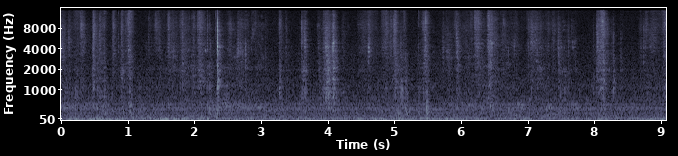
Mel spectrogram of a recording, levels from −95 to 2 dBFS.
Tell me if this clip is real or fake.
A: real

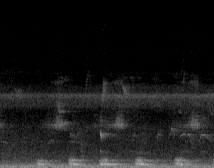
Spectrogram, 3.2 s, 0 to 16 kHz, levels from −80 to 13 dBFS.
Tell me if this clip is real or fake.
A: real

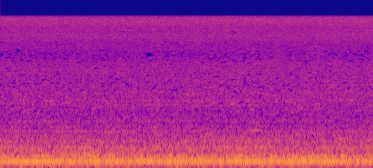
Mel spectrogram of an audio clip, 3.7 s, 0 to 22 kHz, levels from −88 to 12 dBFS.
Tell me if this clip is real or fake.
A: real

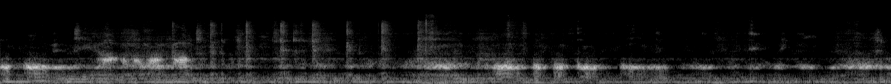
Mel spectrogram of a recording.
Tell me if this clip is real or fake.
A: fake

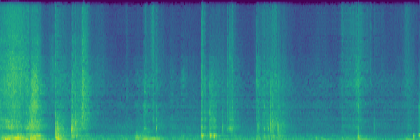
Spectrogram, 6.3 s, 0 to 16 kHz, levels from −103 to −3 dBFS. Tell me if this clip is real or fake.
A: fake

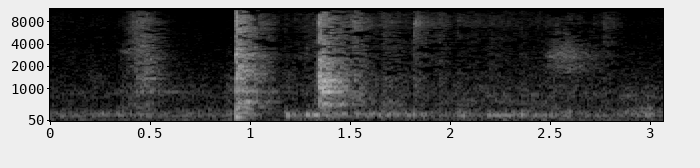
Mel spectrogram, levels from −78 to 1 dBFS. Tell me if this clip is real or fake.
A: real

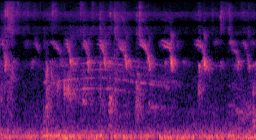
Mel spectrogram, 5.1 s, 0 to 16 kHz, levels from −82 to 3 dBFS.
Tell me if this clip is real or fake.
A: real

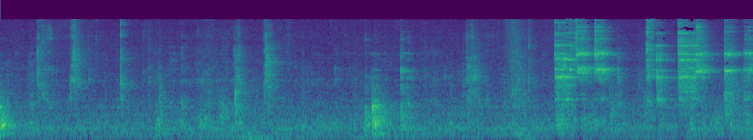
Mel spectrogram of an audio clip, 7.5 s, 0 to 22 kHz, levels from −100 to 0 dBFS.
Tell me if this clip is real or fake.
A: real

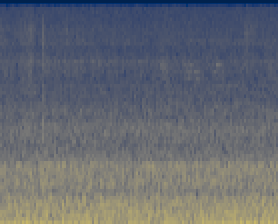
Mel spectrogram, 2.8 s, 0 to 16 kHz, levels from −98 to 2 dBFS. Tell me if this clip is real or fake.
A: real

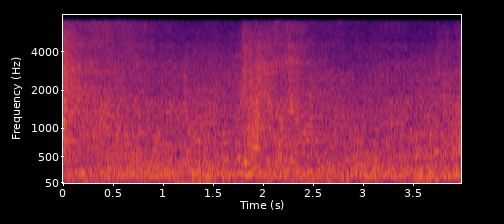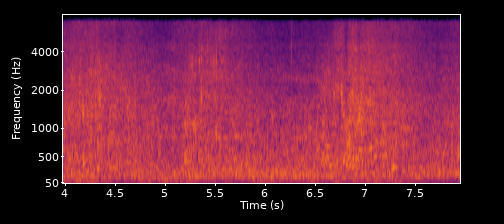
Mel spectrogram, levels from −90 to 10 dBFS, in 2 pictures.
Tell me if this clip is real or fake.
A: fake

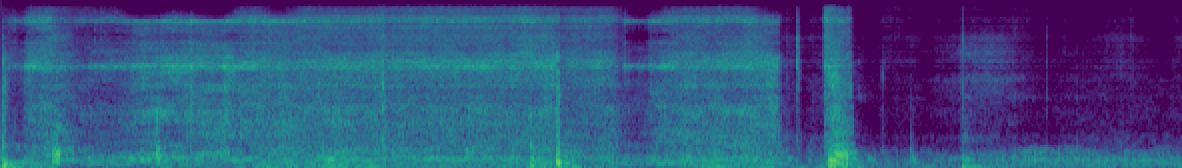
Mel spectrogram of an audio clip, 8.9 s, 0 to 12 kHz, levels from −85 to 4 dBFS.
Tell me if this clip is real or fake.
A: fake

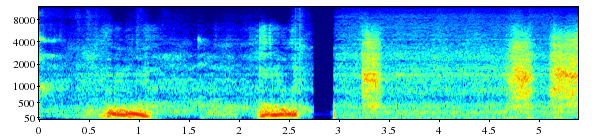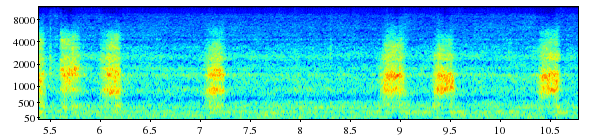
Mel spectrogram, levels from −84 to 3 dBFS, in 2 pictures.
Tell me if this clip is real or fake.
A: fake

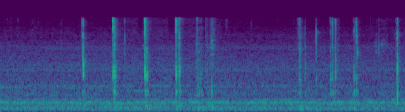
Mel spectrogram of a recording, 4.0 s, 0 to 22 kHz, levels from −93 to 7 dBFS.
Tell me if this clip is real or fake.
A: real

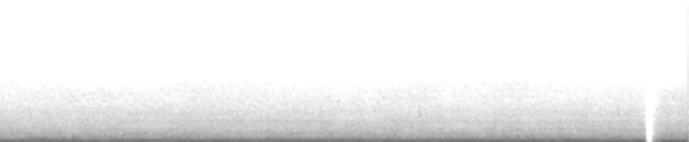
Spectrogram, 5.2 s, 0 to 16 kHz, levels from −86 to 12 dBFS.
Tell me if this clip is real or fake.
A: fake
